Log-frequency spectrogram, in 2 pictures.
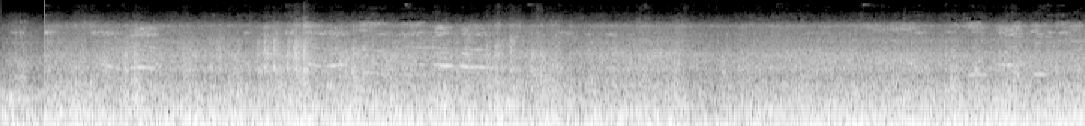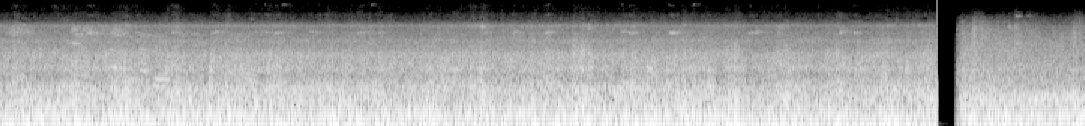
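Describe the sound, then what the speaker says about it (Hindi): The Tezgam passenger train runs along the rails with a loud, constant rumble and rattle heard from on board, broken by one brief dropout near the end. "हमारी ट्रेन को जो है वो डिपार्ट करवा दिया गया है घक्कर मंडी से"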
